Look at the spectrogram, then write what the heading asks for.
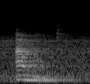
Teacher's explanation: L is silent here. Silent means when we write, L is there, but when we say it, L is silent. We just ignore L there.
